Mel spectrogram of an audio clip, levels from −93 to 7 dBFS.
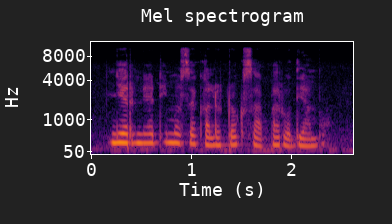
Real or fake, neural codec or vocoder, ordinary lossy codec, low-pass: real; none; MP3, 96 kbps; 9.9 kHz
